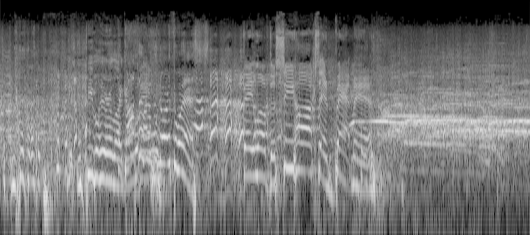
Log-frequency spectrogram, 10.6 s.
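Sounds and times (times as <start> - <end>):
laughter: 0.0 - 7.5
speech: 0.1 - 8.4
audience booing: 6.8 - 10.5.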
